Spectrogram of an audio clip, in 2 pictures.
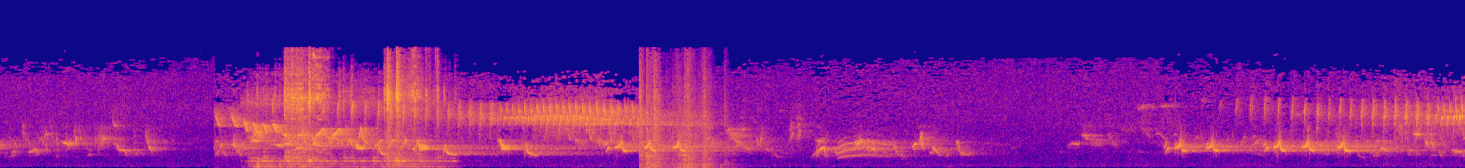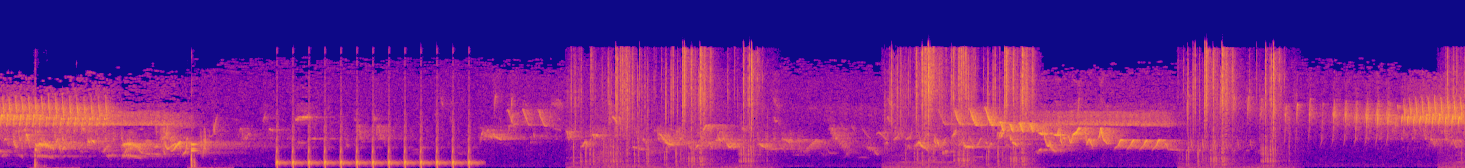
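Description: Birds chirping, with scattered knocks and clatters. About two-thirds of the way through comes the loudest sound: a run of rapid, evenly spaced clicks, about six a second, over a steady tone, lasting about two seconds.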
